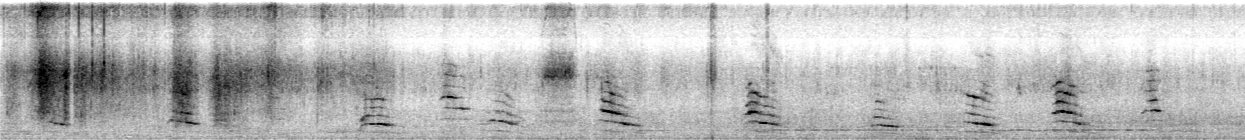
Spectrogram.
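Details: Domestic cat, described as grumpy and scared of two mother cats, giving a long run of short, rising-then-falling meows, sometimes two or three close together, over a steady low hum and constant background hiss.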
